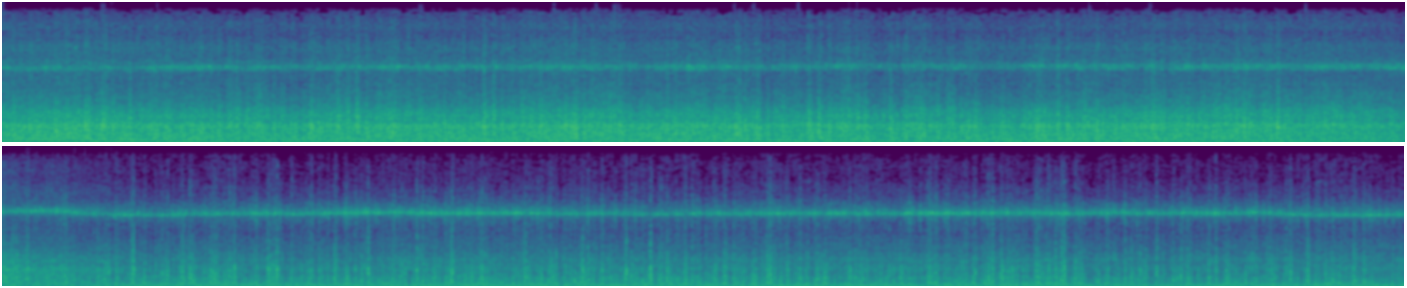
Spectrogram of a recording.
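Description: A powerboat engine roars loudly at speed.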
